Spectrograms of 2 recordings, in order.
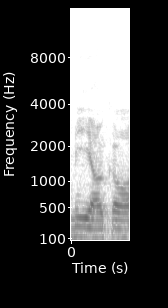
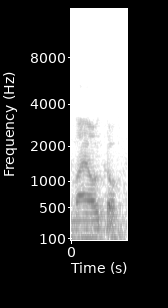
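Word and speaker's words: Myōkō: Someone told me in my last video it's pronounced Miyoko. I actually had a friend when I was young, like a child, named Miyoko. So I actually do know how to pronounce it, but I like to say Mayoko.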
